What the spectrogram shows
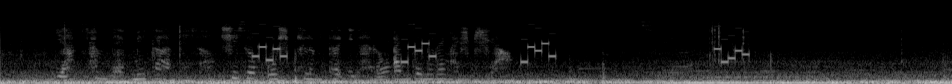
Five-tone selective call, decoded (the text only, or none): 49284 19774 19774 81375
